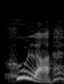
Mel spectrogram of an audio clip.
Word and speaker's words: Hole: Apparently, it's based on a Norwegian series of novels, and it's supposed to be pronounced Hoola, but respectfully, no Norway, it's pronounced whole.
